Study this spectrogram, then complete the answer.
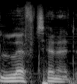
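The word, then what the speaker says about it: lieutenant: I was a first left tenant I think you pronounce that first left tenant combest just got back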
